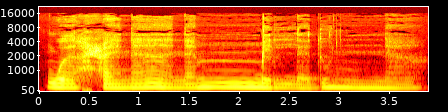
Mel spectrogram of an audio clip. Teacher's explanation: وحنانا من لدنا، ح علق سے. نون کی تنوین کے بعد میم ادغام غنہ کے ساتھ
